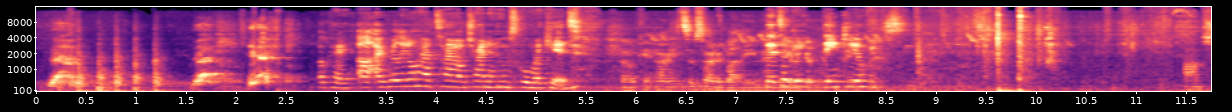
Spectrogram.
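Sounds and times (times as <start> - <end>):
small dogs yapping at front doors of homes: 0.0 - 0.5, 1.5 - 2.7
knocking on a door: 0.3 - 1.6
speech: 3.0 - 8.8, 11.5 - 11.7.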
